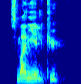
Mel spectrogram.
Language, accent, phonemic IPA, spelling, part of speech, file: French, France, /sə ma.ɲe l(ə) kyl/, se magner le cul, verb, LL-Q150 (fra)-se magner le cul.wav
- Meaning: to move one's ass, to haul ass, to get a move on (to hurry up)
